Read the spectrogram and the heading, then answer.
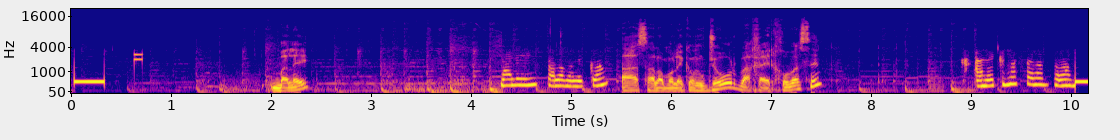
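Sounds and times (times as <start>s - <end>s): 
telephone dialing tones while connecting a call: 0.0s - 0.4s, 10.0s - 10.1s
speech: 2.0s - 2.6s, 4.3s - 7.7s, 9.0s - 10.1s.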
